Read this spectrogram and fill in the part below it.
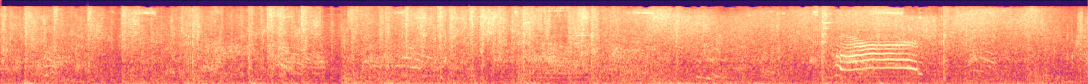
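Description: Creatures snarl and squeal in a frantic melee.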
